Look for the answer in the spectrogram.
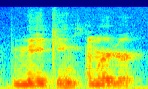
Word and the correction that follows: Murderer: Te falta una sílaba. Sí, es un poco difícil. Si Making a murderer.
